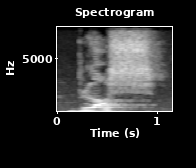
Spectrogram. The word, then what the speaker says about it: blanche: But when it's feminine, it's pronounced as blanche. When it's feminine, it's pronounced as what? Blanche.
